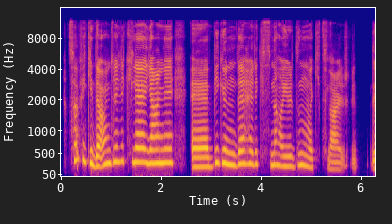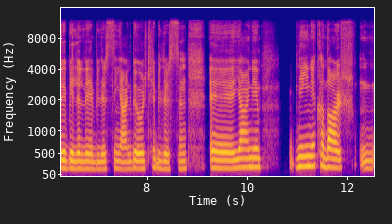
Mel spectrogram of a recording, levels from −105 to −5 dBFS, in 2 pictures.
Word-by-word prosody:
Tabii 345 0 -2
ki 285 -5 +3
de. 225 - +6
Öncelikle, 310 +5 0
yani, 290 0 +3 0.4
eee, 205 0 +3
bir 300 0 +1
günde 270 -1 +2
her 270 -1 -2
ikisine 250 -1 -5
ayırdığın 220 +1 -3
vakitler 160 -5 -9
e 95 - -15 0.3
de 180 0 +2
belirleyebilirsin, 165 0 -1
yani, 160 +1 -3
bir 180 - +3
ölçebilirsin. 170 -1 -2 0.5
Eee, 185 - +4 0.5
yani, 195 +1 +1 0.7
n 200 - -4
neyi 220 +1 +4
ne 225 +1 +2
kadar, 195 -5 +1 0.2
ımm, 170 +4 -4
205 Hz, 120 wpm, -21 LUFS, 170-270 Hz, 0.7 s, de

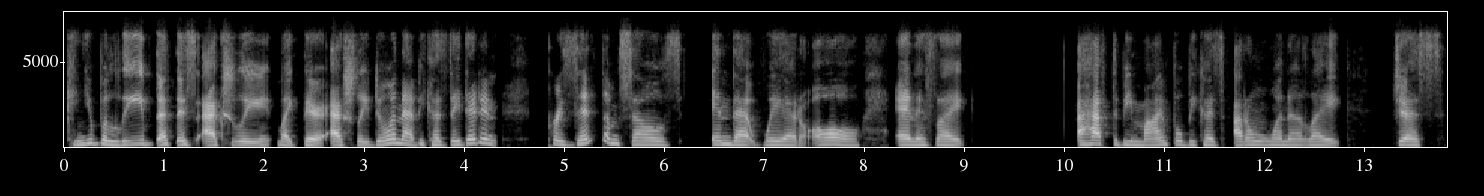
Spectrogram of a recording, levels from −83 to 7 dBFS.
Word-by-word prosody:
can 205 +1 -5
you 255 +1 -3
believe 210 0 0
that 220 - +4
this 200 -1 +1
actually, 175 -1 +3
like, 165 -3 -2
they're 175 -3 +5
actually 175 -1 +4
doing 225 +10 0
that 220 -5 +3
because 195 -4 -4
they 200 +2 -1
didn't 255 0 0 0.5
present 215 +3 0
themselves 200 -7 -2 0.3
in 215 0 -1
that 190 -2 +1
way 190 -1 -2
at 170 -2 -1
all," 185 -3 0 0.3
and 185 -1 +4
it's, 185 0 -5
like 175 -3 -2 1.1
I - - +7
have 220 0 +5
to 220 - -8
be 195 -1 -4
mindful 190 +3 -2
because 190 -2 -5
I - - +4
don't 195 -1 -3
wanna, 180 -2 -4
like, 165 -1 -4 0.5
just 185 -2 -1
190 Hz, 150 wpm, -23 LUFS, 180-210 Hz, 1.1 s, I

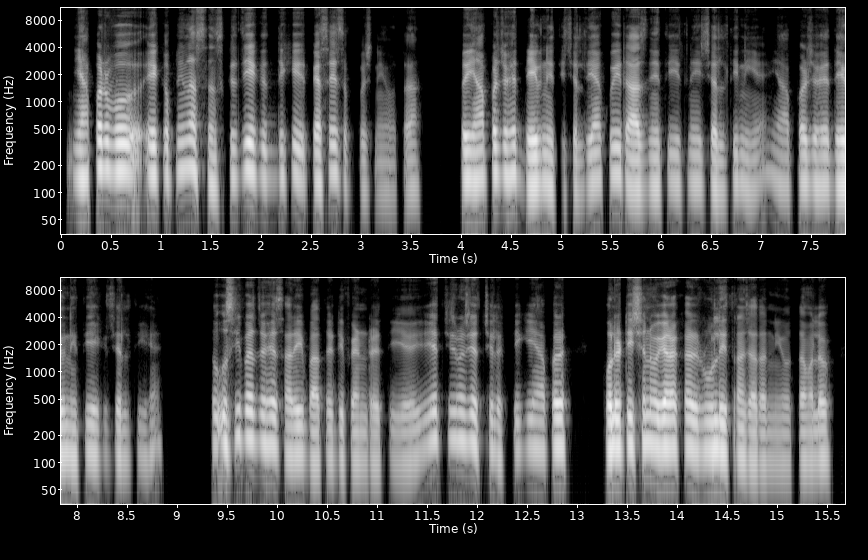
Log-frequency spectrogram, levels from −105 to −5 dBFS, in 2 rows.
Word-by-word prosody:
यहाँ 145 0 +1
पर 185 -1 +6
वो 175 0 +9 0.2
एक 155 -1 +2
अपनी 175 +4 -4
ना 185 0 +3
संस्कृति 150 +3 -3
एक 155 -3 +1
देखिए 150 0 -3
पैसा 140 +4 0
ही 165 - 0
सब 130 -4 -15
कुछ 110 -2 -14
नहीं 105 - -19
होता। 105 +2 -13 0.4
तो 140 - +4
यहाँ 140 +1 +2
पर 160 - +4
जो 155 - -1
है, 160 - +2
देवनीति 125 -3 +2
चलती 115 +2 -11
है, - - 0
यहाँ 140 0 -2
कोई 155 0 -1
राजनीति 120 +1 -1
इतनी 130 0 -10
चलती 120 +1 -6
नहीं 120 -3 -9
है, 150 +5 -17
यहाँ 125 -3 -11
पर 130 - 0
जो 125 - -5
है 125 - -2
देवनीति 125 0 0
एक 125 0 -10
चलती 120 0 -9
है, 135 +4 -16 0.5
तो 160 - -4
उसी 160 +5 0
पर 185 -1 +4
जो 165 - -1
है 155 - +3
सारी 125 -3 -1
बातें 115 0 -4
डिपेंड 110 -2 -8
रहती 105 +1 -9
हैं। 110 +1 -7
ये 160 +7 -2
चीज़ 180 +1 -8
मुझे 170 -1 -1
अच्छी 150 -2 -3
लगती 125 +1 -11
है 140 - -11
कि 150 - -10
यहाँ 145 -1 -4
पर 150 0 +6 0.4
पॉलिटिशियन 150 +3 +5
वगैरह 150 -1 +8
का 150 - +4
रूल 140 +1 +3
इतना 130 -2 +1
ज़्यादा 110 -2 -3
नहीं 105 0 -13
होता। 105 +1 -8
मतलब 110 +1 -3
130 Hz, 255 wpm, -23 LUFS, 120-150 Hz, 0.5 s, वो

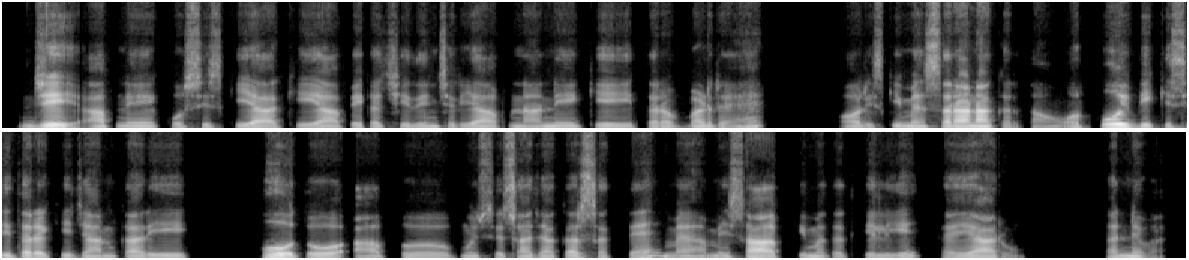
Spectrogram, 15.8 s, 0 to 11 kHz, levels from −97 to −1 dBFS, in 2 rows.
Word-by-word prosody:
जी, 130 -5 +8
आपने 130 +5 -3
कोशिश 125 +4 -8
किया 120 -1 +1
कि 125 0 -8
आप 105 0 -1
एक 110 -1 -6
अच्छी 105 +2 -7
दिनचर्या 105 +2 -4
अपनाने 105 +2 -4
की 105 0 -4
तरफ़ 100 0 -4
बढ़ 100 -1 -1
रहे - - -10
हैं - - -5 0.5
और 115 0 -4
इसकी 120 0 -8
मैं 110 -1 -1
सराहना 115 0 +7
करता 90 - -15
हूँ। 100 +6 -13
और 155 - -5
कोई 205 +1 +11
भी 170 -4 -2
किसी 145 -1 -6
तरह 130 -3 +2
की 125 +1 -10
जानकारी 105 +4 -4 0.5
हो 180 -10 +9
तो 110 +2 -1 0.2
आप 110 0 -7
मुझसे 105 +1 -9
साझा 105 -2 -4
कर 115 +4 -3
सकते 120 +1 -9
हैं। 185 - -3
मैं 110 - -6
हमेशा 130 +7 -3
आपकी 110 - -4
मदद 100 -1 -7
के 100 - -7
लिए 120 - -6 0.2
तैयार 95 0 0
हूँ। 85 0 -21 0.6
धन्यवाद। 110 -9 -4
110 Hz, 170 wpm, -25 LUFS, 105-125 Hz, 0.6 s, कोई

